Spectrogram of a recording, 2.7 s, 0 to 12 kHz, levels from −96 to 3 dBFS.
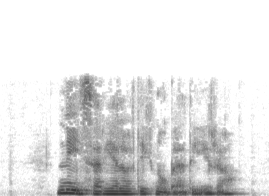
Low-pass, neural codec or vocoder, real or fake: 7.2 kHz; none; real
